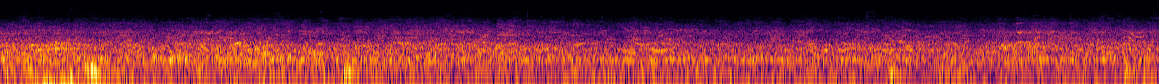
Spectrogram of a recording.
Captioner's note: indistinct chatter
